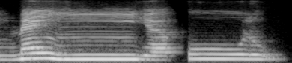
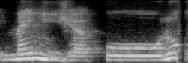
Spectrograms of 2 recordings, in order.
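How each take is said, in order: First: "man yaqulu" with the n of "man" held long and hummed through the nose; held nasal ghunna on man. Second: Said in the usual way. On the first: Shown as a demonstration. Teacher showing students the held ghunna, slow and nasal. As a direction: stretch "man" into a long humming ghunna, slowly. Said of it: "we hold it". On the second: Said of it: "we don't just say".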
